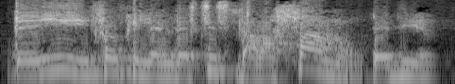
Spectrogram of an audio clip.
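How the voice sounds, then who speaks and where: A man answering as a radio guest, halting and searching for his words. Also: fairly high pitch, a bit bright, soft background music. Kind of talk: answering questions in a radio discussion.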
